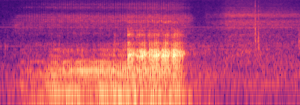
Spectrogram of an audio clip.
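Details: Snoring: one drawn-out, rising, rattling breath building to a rough buzz, then quiet; a single snore.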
